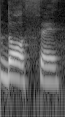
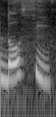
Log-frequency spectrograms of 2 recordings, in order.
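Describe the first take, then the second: First: The final vowel sounds like 'e'. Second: The final vowel sounds like 'i'. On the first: The speaker calls it wrong. "a gente não fala doce" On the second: The speaker calls it right. "a gente fala doce"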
